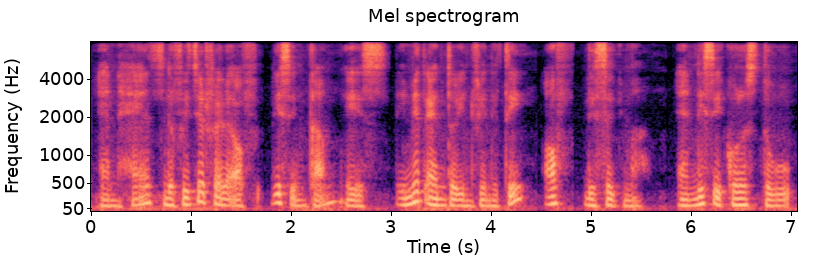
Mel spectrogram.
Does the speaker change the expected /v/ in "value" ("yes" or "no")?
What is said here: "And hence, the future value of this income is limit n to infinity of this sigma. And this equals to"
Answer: yes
